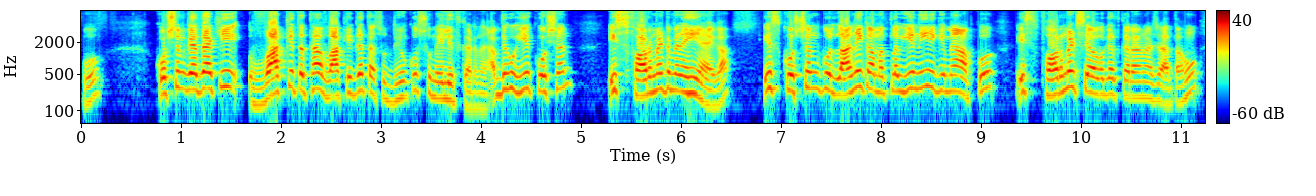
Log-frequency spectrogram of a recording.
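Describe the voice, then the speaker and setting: A man with a high voice leads a live online class for exam takers. He talks through each grammar question emphatically and repeats the key points. He keeps checking that his students are following along. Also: very animated, brisk. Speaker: exam prep teacher.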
